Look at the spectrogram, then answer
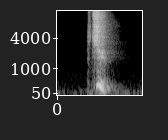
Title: Sneezing sounds (1 hour)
